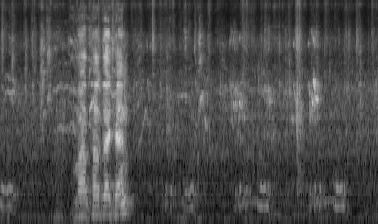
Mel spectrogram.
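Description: Red checker racing pigeons coo close by in a short, throaty burst of rolling calls, with softer coos following while someone talks over them.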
